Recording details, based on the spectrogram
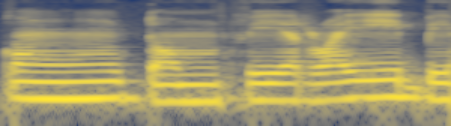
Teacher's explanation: نون غنہ کی آواز نکالنی ہے، نون کی آواز نہیں نکالنی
